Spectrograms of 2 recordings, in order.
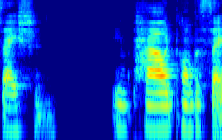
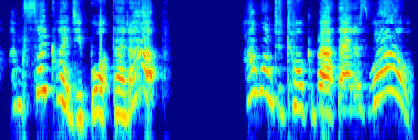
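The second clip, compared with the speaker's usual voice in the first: higher, eager mock delight; glad reply; 7 semitones higher, 4 dB louder than usual. Coach voicing a partner glad the issue was raised, eager. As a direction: welcome the topic gladly.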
